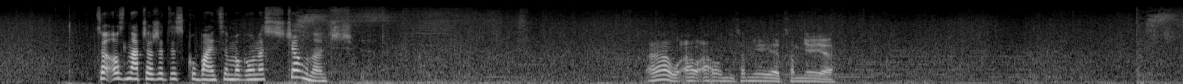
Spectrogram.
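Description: A large creature splashes as it wades through shallow water.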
